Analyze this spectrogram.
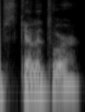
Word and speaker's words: Skeletor: you is how do you get the nickname Skeletor is that how you pronounce it yeah yeah that's how you pronounce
